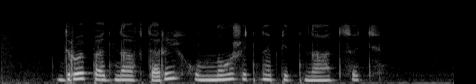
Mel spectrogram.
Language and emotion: Russian, neutral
